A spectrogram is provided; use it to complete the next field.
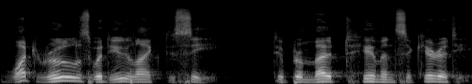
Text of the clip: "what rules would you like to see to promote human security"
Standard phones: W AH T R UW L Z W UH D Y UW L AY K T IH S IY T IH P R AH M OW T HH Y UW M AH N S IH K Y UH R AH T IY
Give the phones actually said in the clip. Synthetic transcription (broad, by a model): W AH T R UW L Z W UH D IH L AY K T IH S IY T IH P R AH M OW T HH Y UW M AH N S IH K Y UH R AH T IY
